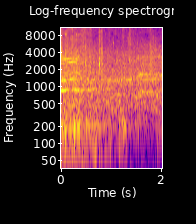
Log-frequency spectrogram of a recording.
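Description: Ice hockey arena ambience during live play: a steady crowd noise, with a few sharp clicks from sticks and puck on the ice.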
